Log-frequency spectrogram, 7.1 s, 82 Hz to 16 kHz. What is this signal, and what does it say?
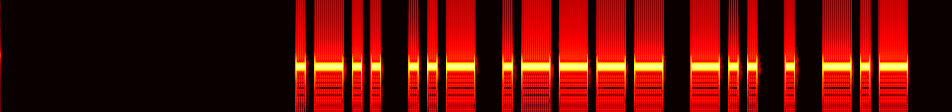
Morse code, heard as a keyed tone, about 17 wpm, 700 Hz. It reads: LU1DEK
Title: DXCC-100 Call Signs - 6 Characters - Repeated 3x - 17wpm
